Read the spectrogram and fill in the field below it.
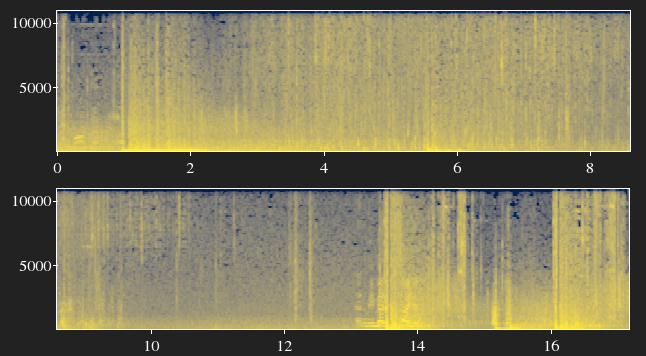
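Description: A sniper rifle fires sharp, loud shots.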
